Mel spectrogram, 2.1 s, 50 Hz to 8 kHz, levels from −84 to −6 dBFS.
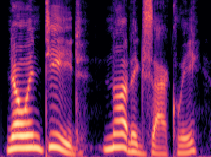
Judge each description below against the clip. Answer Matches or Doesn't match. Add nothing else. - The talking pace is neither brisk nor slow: Doesn't match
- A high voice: Doesn't match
